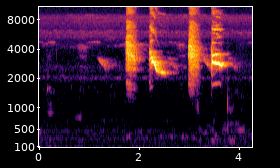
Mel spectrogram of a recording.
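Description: A bird calling four times in two pairs, starting about halfway in; each pair is a short sharp call followed by a note that falls in pitch.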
